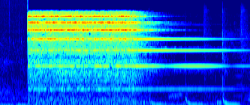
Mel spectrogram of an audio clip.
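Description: A loud electric school bell rings in one continuous, rattling burst for about a second and a half, signalling that school is out, then stops and its metallic tone slowly fades out. No one speaks.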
